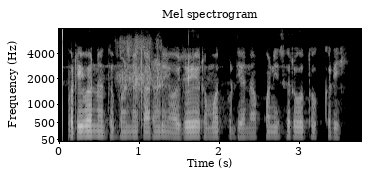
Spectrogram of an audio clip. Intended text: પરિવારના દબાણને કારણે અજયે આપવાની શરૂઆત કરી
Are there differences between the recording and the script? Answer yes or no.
yes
